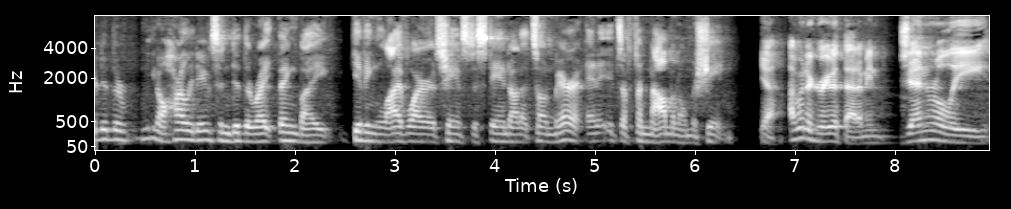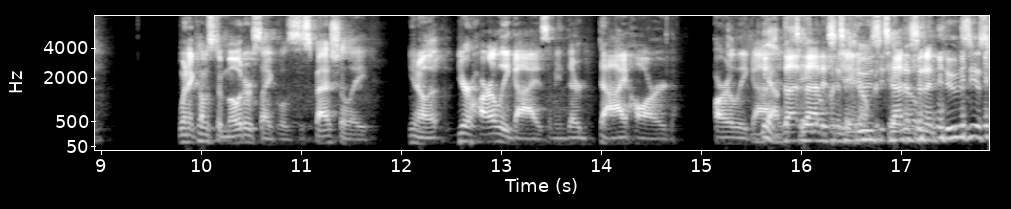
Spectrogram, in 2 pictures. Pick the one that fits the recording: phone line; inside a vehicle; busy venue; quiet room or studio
busy venue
